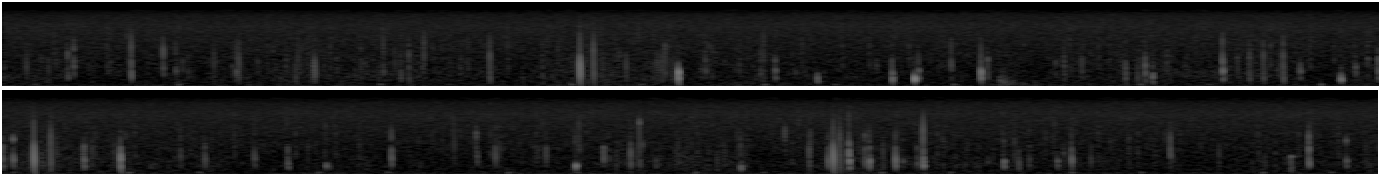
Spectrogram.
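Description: Quiet scattered pops and crackly gurgles over a steady low hum: faint stomach growling after a meal.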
